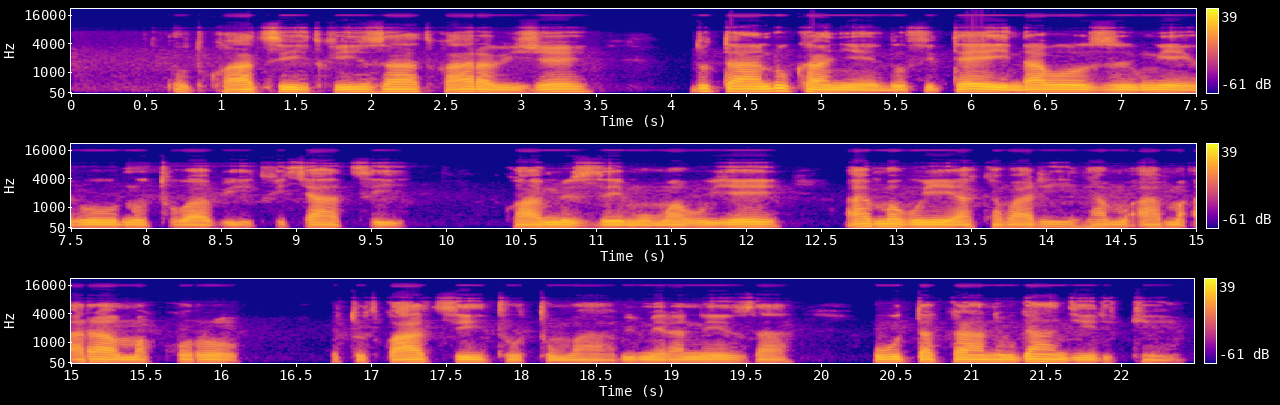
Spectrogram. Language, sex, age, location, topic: Kinyarwanda, male, 18-24, Musanze, health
